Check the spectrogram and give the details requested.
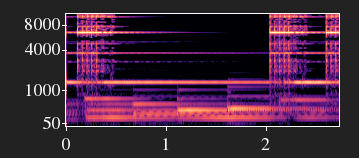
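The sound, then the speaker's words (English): A telephone rings at about 8:45 on a wet morning with a short melodic tone sequence stepping through several notes, punctuated by bright, trilling bell-like bursts at the start and end. Loud, with no talking. “It was about 8:45 on that wet morning when the phone rang.”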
